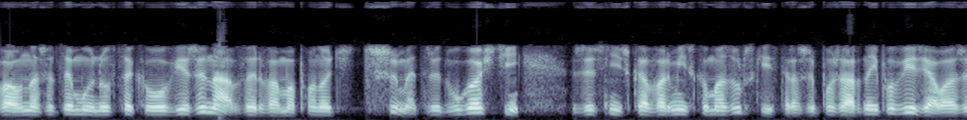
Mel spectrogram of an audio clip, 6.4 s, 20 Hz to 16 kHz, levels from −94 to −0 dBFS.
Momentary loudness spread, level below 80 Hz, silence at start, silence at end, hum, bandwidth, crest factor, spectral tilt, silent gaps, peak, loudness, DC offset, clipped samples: 8 LU; -76 dBFS; 0 s; 0 s; none; 15.5 kHz; 18 dB; -5 dB/octave; none; 0 dBFS; -17 LUFS; under 0.1%; under 0.1%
